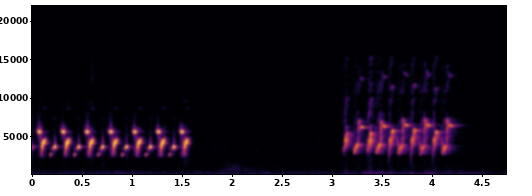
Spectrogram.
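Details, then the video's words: Training song of a goldfinch for young goldfinch mules and canary: a quick run of evenly spaced, high chirped notes, a pause, then a denser, buzzier twittering phrase. "Teaching goldfinch mules and canary to song"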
